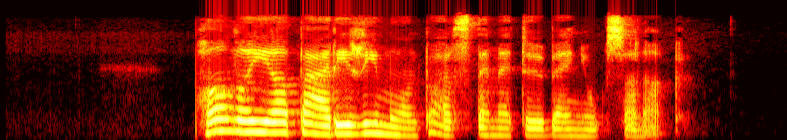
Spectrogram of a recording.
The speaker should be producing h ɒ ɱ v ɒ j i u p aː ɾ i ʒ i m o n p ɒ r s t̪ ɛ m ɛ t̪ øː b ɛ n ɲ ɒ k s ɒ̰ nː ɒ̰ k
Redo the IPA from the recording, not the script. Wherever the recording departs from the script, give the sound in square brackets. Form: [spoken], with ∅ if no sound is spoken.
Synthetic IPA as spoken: h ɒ ɱ v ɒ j i [ɒ] p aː ɾ i ʒ i m o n p ɒ r s t̪ ɛ m ɛ t̪ øː b ɛ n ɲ [u] k s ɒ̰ [n] ɒ̰ k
